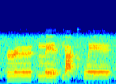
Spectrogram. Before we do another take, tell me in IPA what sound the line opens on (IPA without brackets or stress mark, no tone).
ɻ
